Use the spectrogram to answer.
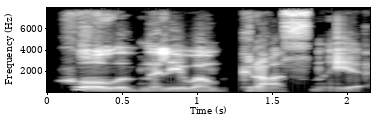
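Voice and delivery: low, soft eagle taunt; mocking. A narrator's reading. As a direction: sink deep and quiet to rub it in. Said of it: "издевался орёл". (издевательски, тихо и низко)

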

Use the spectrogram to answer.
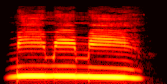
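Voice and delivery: very high, sad little cheeping; plaintive tiny animal cry; mournful creature squeak. Acted. Зверёк на груди героини тоскливо пищит, высоко и жалобно. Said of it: "раздалось тихо и тоскливо".

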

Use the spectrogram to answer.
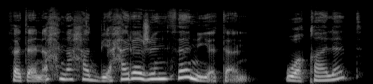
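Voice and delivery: ordinary delivery

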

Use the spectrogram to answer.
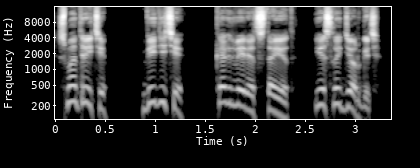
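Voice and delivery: high, urgent youthful explaining; excited young man. A narrator's reading. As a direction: point out a discovery eagerly, pitched high. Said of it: "закричал вдруг молодой человек". (взволнованный высокий молодой голос)

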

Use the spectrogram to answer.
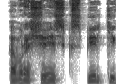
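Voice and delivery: ordinary delivery

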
